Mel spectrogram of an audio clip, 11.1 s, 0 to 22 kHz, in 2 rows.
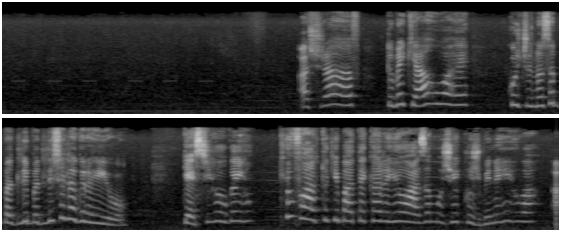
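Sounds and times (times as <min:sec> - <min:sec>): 
mobile phone keypad beeps: 0:00.0 - 0:02.3
steady hum: 0:00.0 - 0:11.1
speech: 0:03.0 - 0:11.1.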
